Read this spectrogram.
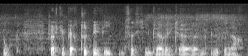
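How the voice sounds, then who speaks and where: A man's voice: sits low, normal speed. A young man commentating his own online battle game match, hesitant and full of fillers as he searches for names.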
